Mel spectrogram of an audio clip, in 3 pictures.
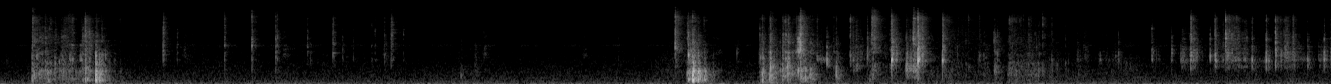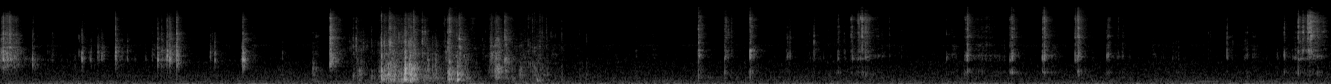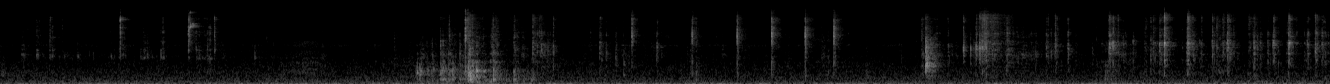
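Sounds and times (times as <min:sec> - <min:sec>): plastic toy parts clicking: 0:01.6 - 0:04.1, 0:11.6 - 0:15.9, 0:20.3 - 0:24.6, 0:25.5 - 0:29.3, 0:31.0 - 0:35.1, 0:35.8 - 0:39.9.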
